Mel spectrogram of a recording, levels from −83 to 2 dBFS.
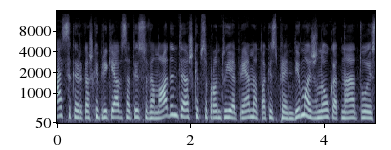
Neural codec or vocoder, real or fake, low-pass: none; real; 14.4 kHz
